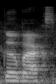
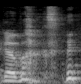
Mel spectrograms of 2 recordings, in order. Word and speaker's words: Gogh: Probably like pronounced like box if we were doing it the Dutch pronunciation. But we like GoBox.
